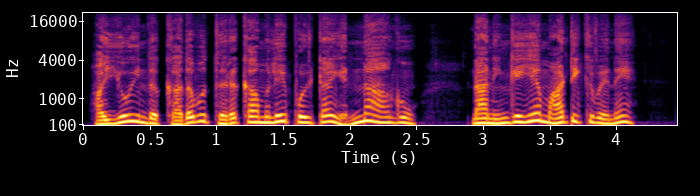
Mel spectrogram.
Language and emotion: Tamil, fearful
